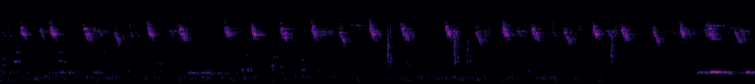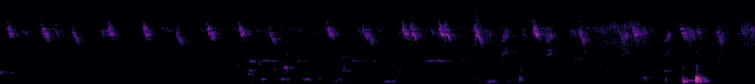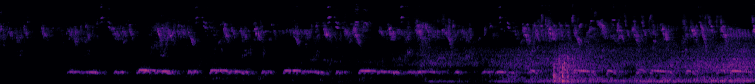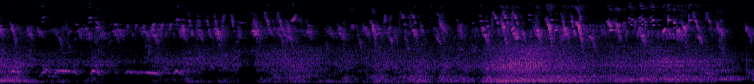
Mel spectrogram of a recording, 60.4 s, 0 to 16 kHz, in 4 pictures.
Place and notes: {
  "title": "Suchohrdly u Miroslavi, Suchohrdly u Miroslavi, Česko - Garden sounds",
  "date": "2020-04-14 17:30:00",
  "description": "It was quite windy, but given the fact I found a place to hide, it is not really recognizable on the recording. You can mostly hear birds chirping and then in the background a car passing by.",
  "latitude": "48.94",
  "longitude": "16.36",
  "altitude": "218",
  "timezone": "Europe/Prague"
}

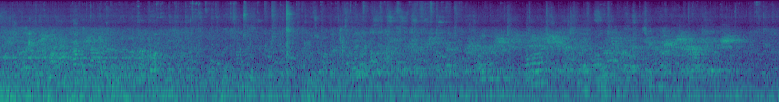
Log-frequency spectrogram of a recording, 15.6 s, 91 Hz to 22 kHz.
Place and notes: {
  "title": "Poznan, central train station - station to station",
  "date": "2015-09-11 20:15:00",
  "description": "(binaural) going from platform 3 through a tunel under the old station building to the west station. train announcements, hurrying passengers, rumbling suitcases, trains idling. (sony d50 + luhd pm01 binaurals)",
  "latitude": "52.40",
  "longitude": "16.91",
  "altitude": "79",
  "timezone": "Europe/Warsaw"
}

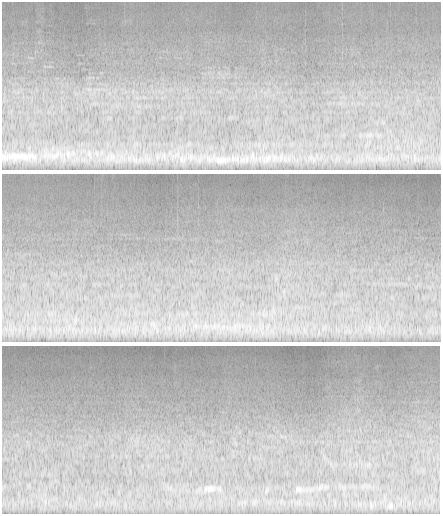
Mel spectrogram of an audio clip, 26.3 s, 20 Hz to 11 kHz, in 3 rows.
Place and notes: {
  "title": "pachinko parlor",
  "description": "Pachinko is a Japanese gaming device used for amusement and prizes.",
  "latitude": "35.63",
  "longitude": "139.64",
  "altitude": "51",
  "timezone": "GMT+1"
}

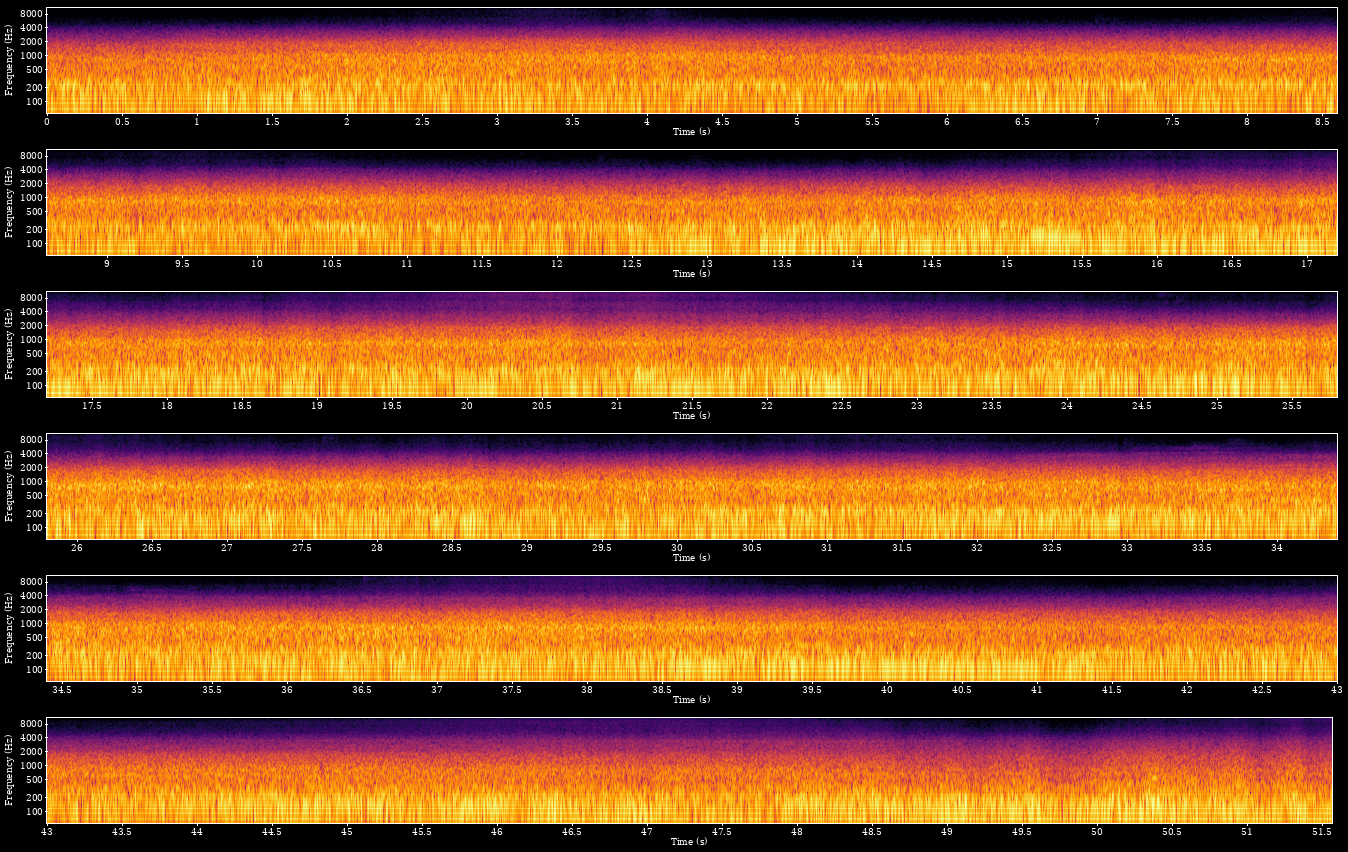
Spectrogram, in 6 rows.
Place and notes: {
  "title": "대한민국 서울특별시 서초구 방배4동 882-36 - Seoripul Tunnel",
  "date": "2019-10-03 08:24:00",
  "description": "Bangbae-dong, Seoripul Tunnel.\n서리풀 터널",
  "latitude": "37.49",
  "longitude": "127.00",
  "altitude": "59",
  "timezone": "Asia/Seoul"
}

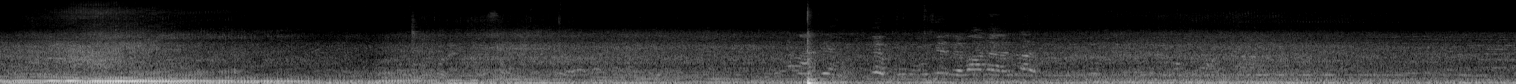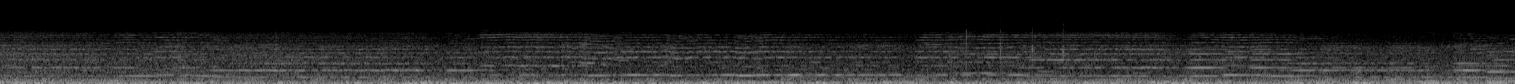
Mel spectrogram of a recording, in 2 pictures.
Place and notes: {
  "title": "Bihu Park, Taipei City - Walking through the park",
  "date": "2014-03-15 15:55:00",
  "description": "Walking through the park, Traffic Sound, Construction noise, Take a walk, Buskers\nBinaural recordings",
  "latitude": "25.08",
  "longitude": "121.58",
  "timezone": "Asia/Taipei"
}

